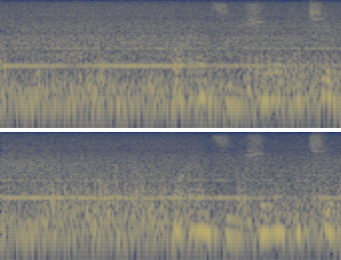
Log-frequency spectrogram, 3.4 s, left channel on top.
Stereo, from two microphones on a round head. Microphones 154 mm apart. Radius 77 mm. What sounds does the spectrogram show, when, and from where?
1.7 s a woman speaking: 45° left (ahead or behind), 2 m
